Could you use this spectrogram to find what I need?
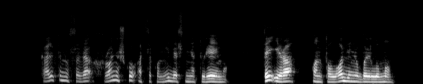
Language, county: Lithuanian, Kaunas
